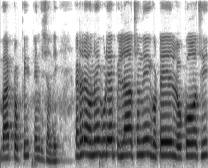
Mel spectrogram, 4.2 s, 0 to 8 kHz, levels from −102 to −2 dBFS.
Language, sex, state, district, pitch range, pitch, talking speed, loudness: Odia, male, Odisha, Malkangiri, 195-240 Hz, 230 Hz, 160 wpm, -14 LUFS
